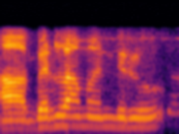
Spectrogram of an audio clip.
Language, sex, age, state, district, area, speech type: Telugu, male, 60+, Andhra Pradesh, Bapatla, urban, conversation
